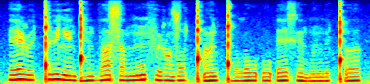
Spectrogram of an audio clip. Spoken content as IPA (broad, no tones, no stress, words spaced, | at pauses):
eɭy ǃylʲẽɡ͡ǃẽ bɐsɐ ŋũfyɭə̃zˤu ǃʼɐ̃ʎɡ͡ǃu lˠuʔu ʔexẽbə̃ŋy ǃʼə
